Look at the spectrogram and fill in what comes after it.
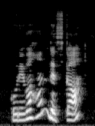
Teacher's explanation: the ka is turning the sentence kore wa hon desu into a question with a rising intonation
